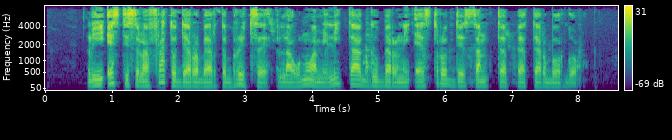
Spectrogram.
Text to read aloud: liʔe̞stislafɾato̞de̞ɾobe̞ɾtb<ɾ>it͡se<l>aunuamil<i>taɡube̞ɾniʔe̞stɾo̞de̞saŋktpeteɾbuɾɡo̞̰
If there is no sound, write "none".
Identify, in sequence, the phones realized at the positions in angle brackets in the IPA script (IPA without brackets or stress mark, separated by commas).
ɾ, l, i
